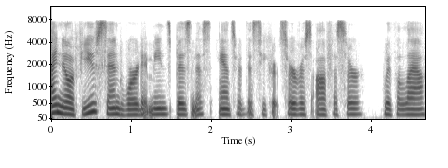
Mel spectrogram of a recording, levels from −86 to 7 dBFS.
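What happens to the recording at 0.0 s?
Nothing goes wrong at 0.0 s: the speech is intact at that moment, with no dropout, click or distortion, and the Speex coding leaves at most a faint trace at this high setting.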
